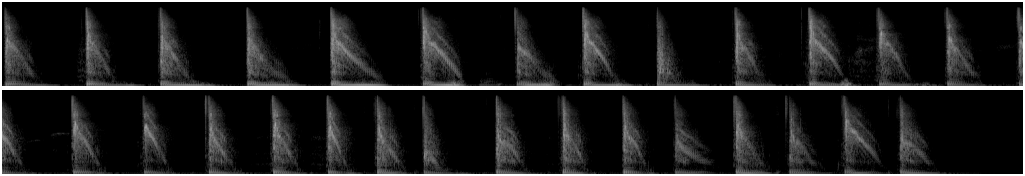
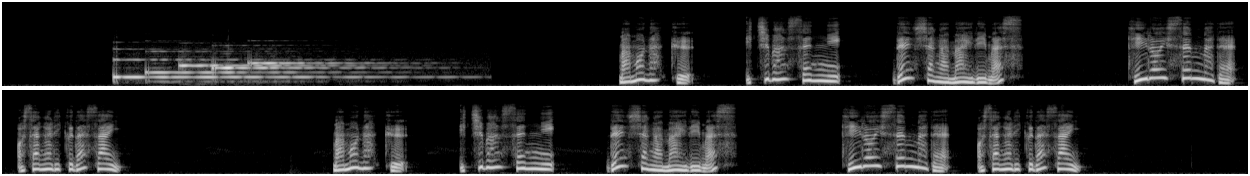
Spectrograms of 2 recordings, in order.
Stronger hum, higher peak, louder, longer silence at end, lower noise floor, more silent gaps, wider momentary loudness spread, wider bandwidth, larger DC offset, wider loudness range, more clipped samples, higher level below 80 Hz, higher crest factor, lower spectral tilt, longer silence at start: neither; about the same, -4 dBFS vs -2 dBFS; second, -29 LUFS vs -17 LUFS; second, 0.85 s vs 1.65 s; first, -75 dBFS vs -67 dBFS; neither; first, 20 LU vs 14 LU; first, 17 kHz vs 11 kHz; neither; about the same, 4 LU vs 5 LU; neither; first, -48 dBFS vs -66 dBFS; first, 30 dB vs 18 dB; second, 0.5 dB/octave vs -6 dB/octave; second, 0 s vs 1.1 s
